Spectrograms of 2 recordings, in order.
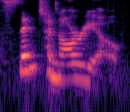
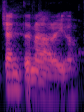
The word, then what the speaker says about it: Centenario: By the way, Rainy, it's Centenario. Same thing. Say it in Italian, say it in American. Centenario.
